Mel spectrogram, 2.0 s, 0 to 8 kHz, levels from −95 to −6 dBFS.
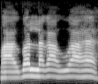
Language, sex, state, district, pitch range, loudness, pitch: Hindi, male, Bihar, Jahanabad, 170-190 Hz, -17 LUFS, 185 Hz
